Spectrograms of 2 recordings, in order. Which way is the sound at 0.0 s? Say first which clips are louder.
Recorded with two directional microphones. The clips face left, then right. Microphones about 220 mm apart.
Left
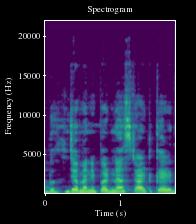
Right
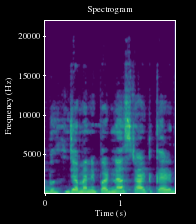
Left 6 dB; 30° left (ahead or behind).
